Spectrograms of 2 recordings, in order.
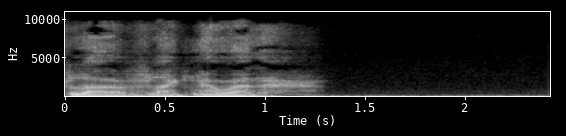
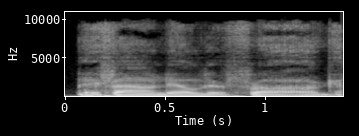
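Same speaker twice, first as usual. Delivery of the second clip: plain reading voice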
